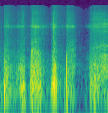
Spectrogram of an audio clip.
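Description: Near quiet, with three or four faint short clicks spread across the pause.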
